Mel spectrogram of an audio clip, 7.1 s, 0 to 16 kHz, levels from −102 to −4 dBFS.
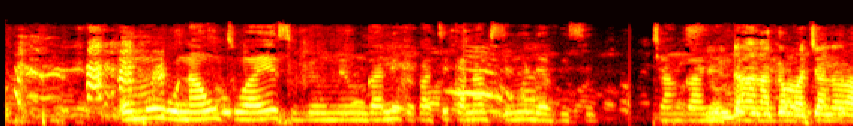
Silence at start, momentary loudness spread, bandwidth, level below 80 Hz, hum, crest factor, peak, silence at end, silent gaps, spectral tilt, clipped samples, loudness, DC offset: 0.05 s; 13 LU; 8 kHz; -62 dBFS; none; 18 dB; 0 dBFS; 0 s; none; -4 dB/octave; under 0.1%; -18 LUFS; under 0.1%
